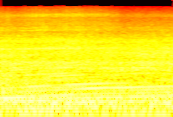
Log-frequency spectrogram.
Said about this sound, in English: From one iconic tuning division to another, AMG. Ooh. Now, there's a hand-built engine under the bonnet. Hand-built? With a fantastic voice. Just listen.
